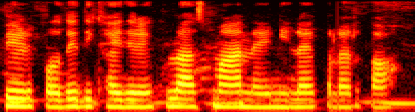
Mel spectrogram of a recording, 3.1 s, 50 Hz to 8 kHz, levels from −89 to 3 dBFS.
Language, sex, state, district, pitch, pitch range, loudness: Hindi, female, Uttar Pradesh, Ghazipur, 190 Hz, 185-200 Hz, -17 LUFS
